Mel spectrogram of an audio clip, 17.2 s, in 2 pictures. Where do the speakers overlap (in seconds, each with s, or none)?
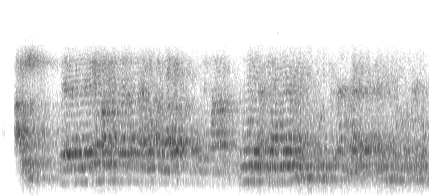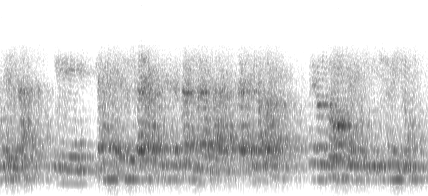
none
